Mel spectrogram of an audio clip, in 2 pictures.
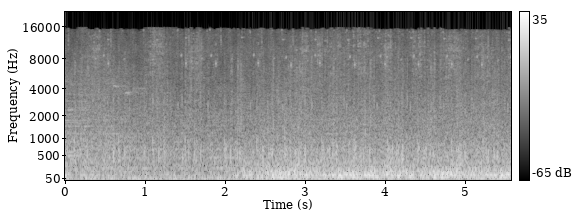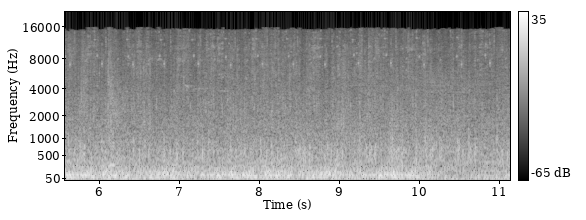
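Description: A large beast gallops with rapid, heavy footfalls.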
